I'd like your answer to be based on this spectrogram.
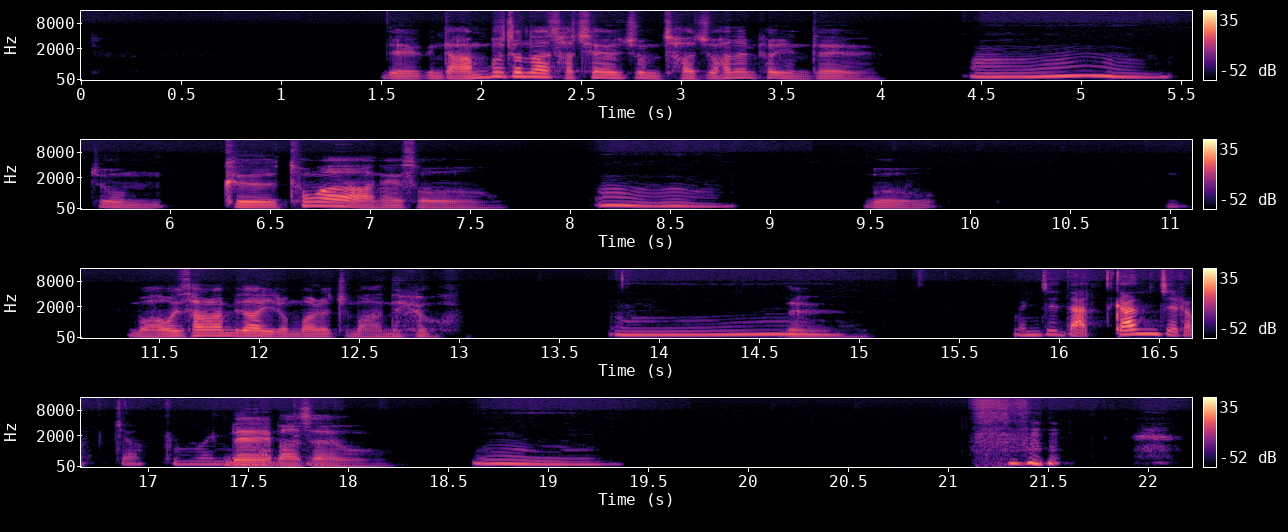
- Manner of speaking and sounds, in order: other background noise; laughing while speaking: "안 해요"; laugh
- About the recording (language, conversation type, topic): Korean, unstructured, 연애에서 가장 중요한 것은 무엇이라고 생각하세요?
